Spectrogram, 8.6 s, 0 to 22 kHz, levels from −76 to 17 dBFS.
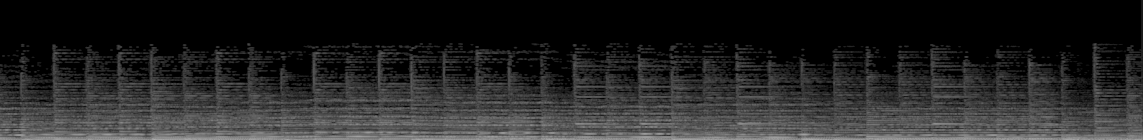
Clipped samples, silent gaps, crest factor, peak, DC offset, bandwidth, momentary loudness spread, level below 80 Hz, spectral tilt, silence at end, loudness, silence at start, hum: under 0.1%; none; 12 dB; -8 dBFS; under 0.1%; 15.5 kHz; 2 LU; -26 dBFS; -5.5 dB/octave; 0 s; -22 LUFS; 0 s; none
